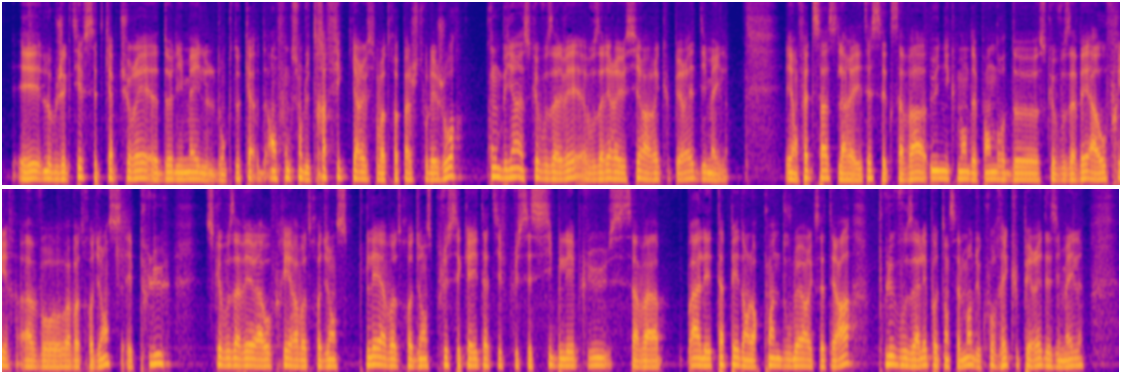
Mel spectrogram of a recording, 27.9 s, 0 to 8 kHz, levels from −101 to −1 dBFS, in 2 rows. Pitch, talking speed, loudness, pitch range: 110 Hz, 215 wpm, -22 LUFS, 105-125 Hz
